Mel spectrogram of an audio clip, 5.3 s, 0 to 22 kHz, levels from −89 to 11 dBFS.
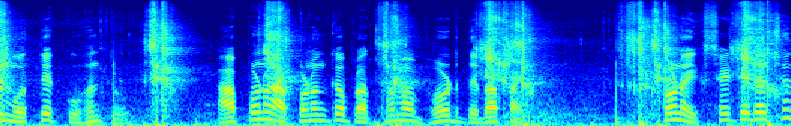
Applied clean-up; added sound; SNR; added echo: none; Chewing, mastication; 4 dB; none.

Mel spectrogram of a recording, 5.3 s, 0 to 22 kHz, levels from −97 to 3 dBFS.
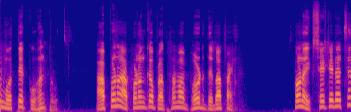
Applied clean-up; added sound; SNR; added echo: neural mask model DeepFilterNet 3.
